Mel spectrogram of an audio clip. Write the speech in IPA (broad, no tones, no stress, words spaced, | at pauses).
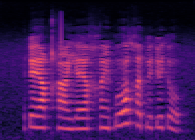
ɗɛːqʰɛ̃ːjɛː χĩ ɓoːlˠχi ɓyɗyɗo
